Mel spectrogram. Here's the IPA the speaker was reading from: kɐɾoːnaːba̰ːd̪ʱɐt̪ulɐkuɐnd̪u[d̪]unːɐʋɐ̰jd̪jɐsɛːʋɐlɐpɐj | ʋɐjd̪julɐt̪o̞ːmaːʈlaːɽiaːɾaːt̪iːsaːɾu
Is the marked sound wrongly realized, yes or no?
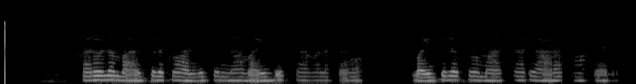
yes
